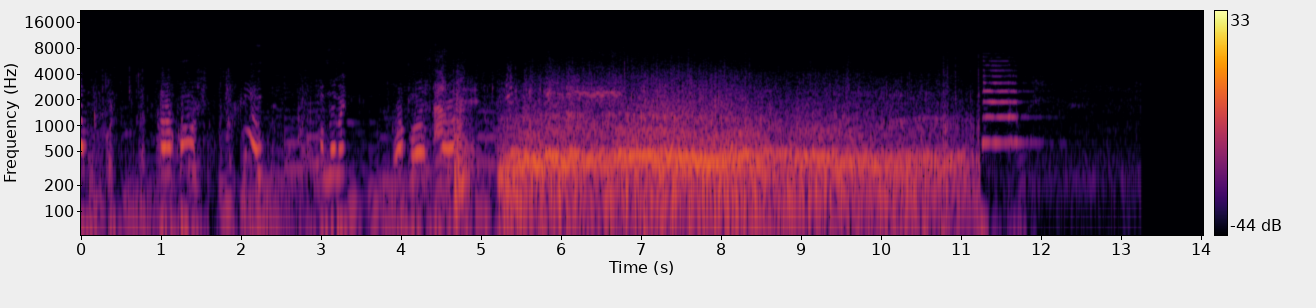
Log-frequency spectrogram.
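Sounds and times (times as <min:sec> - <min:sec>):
short horn-like toot: 0:11.2 - 0:12.5.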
